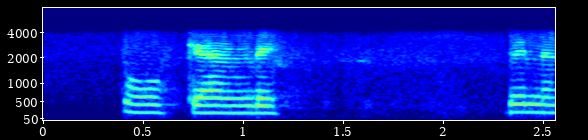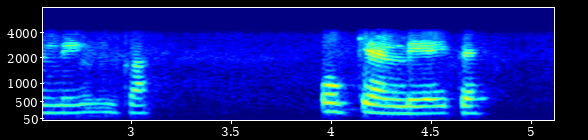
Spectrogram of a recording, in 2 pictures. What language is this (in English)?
Telugu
